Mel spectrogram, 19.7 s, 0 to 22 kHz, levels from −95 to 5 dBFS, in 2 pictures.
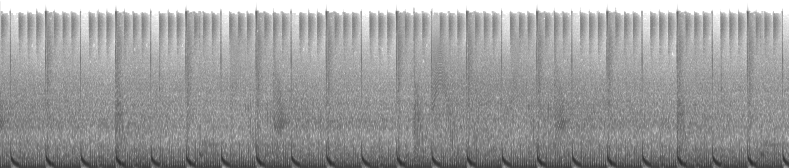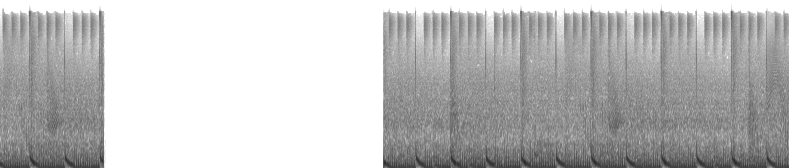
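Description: The input feed was likely lost for a stretch, through a disconnected device, a failed link or a mute, while the recorder kept writing silence, so this recording of sounds has an audio dropout to silence from 11.14 to 14.65 s. The sound cuts off mid-flow and returns abruptly after about 3.5 s of complete silence, with no room tone underneath, and whatever happened during that gap is missing from the recording.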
